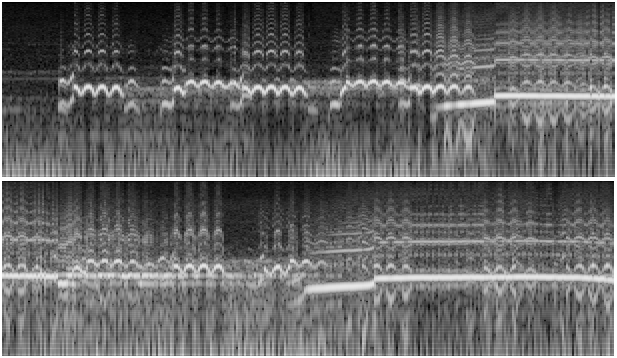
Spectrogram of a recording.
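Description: Loon calls: fast quavering, tremolo-like notes at first, then long, steady, mournful wails that step up and down. Several rich, layered voices overlap.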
